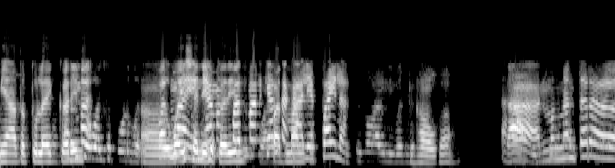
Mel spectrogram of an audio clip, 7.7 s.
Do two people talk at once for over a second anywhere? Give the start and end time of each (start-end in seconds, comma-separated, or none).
2.2-4.3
